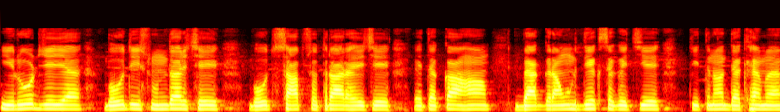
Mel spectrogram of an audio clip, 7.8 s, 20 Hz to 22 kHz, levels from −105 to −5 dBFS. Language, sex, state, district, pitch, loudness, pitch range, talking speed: Maithili, male, Bihar, Madhepura, 140 Hz, -17 LUFS, 135-145 Hz, 175 wpm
